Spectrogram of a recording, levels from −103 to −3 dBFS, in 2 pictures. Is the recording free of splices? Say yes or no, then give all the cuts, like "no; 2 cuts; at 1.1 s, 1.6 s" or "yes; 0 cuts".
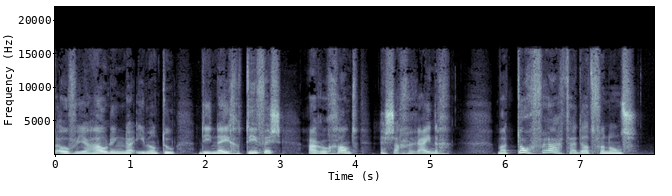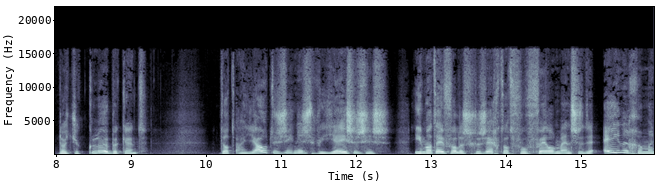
yes; 0 cuts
